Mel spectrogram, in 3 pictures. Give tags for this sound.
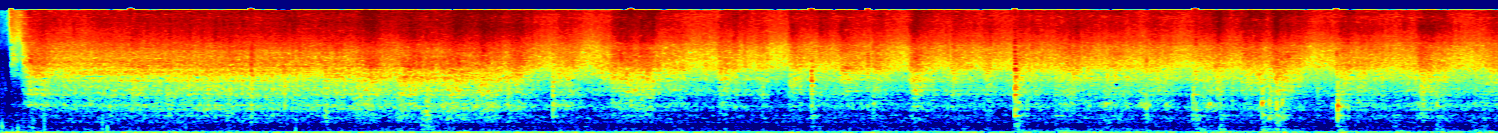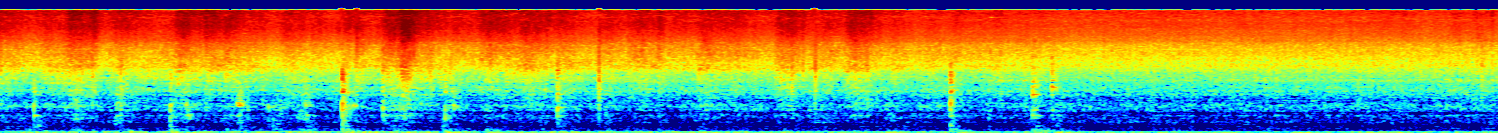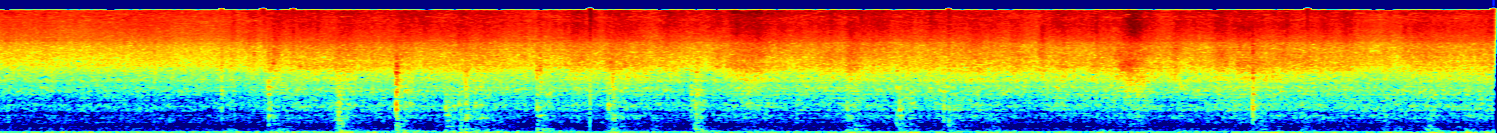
cook; cooking; food; fry; frying; kitchen; meat; oil; pan; roast; vegetables

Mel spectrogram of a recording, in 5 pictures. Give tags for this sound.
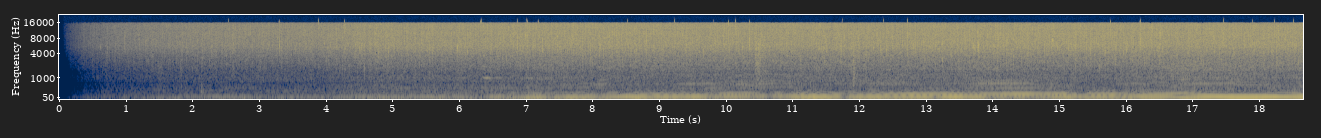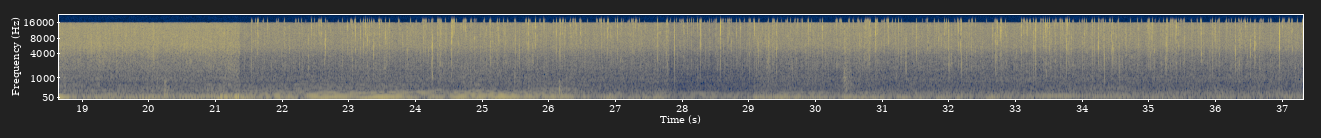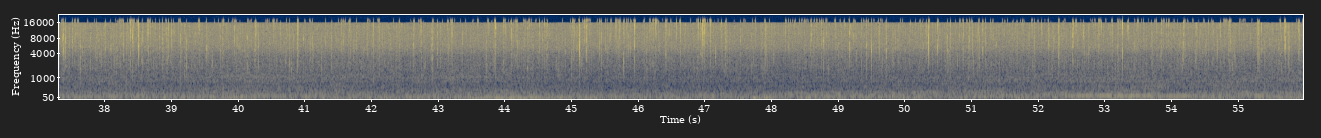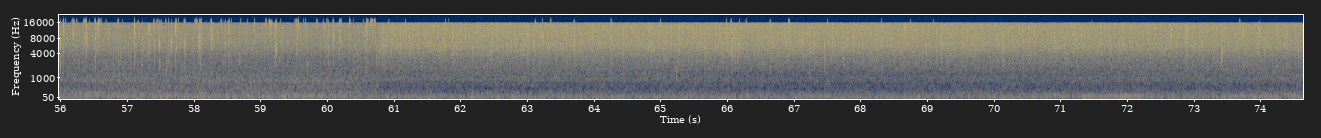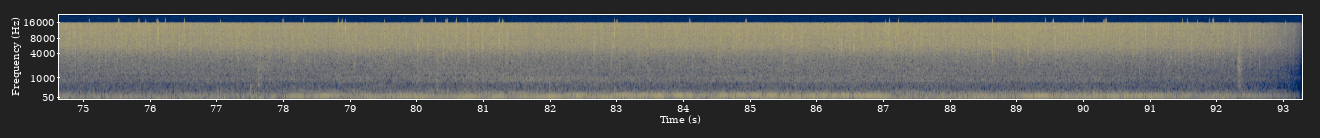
bleak; cold; sleet; winter; weather; field-recording

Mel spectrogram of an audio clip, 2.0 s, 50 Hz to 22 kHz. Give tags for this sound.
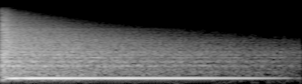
edited; c4; pitched-percussion; natural-ambiance

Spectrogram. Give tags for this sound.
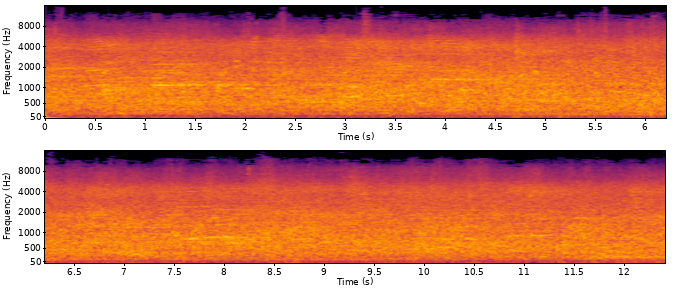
field-recording; monophonic; road-trip; summer; travel; vacation; washington-dc

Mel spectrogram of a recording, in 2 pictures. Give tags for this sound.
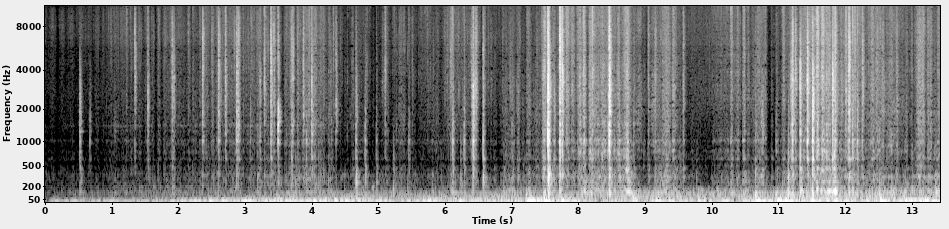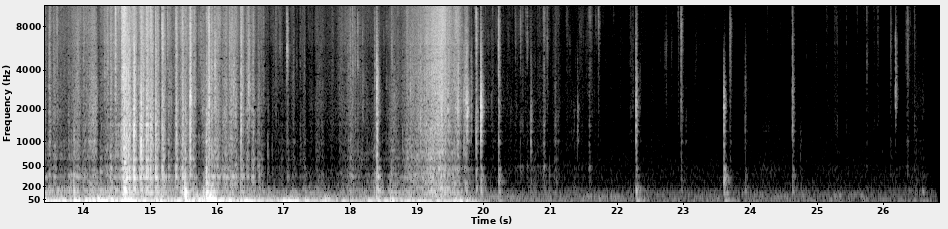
box; break; cardboard; crash; tension

